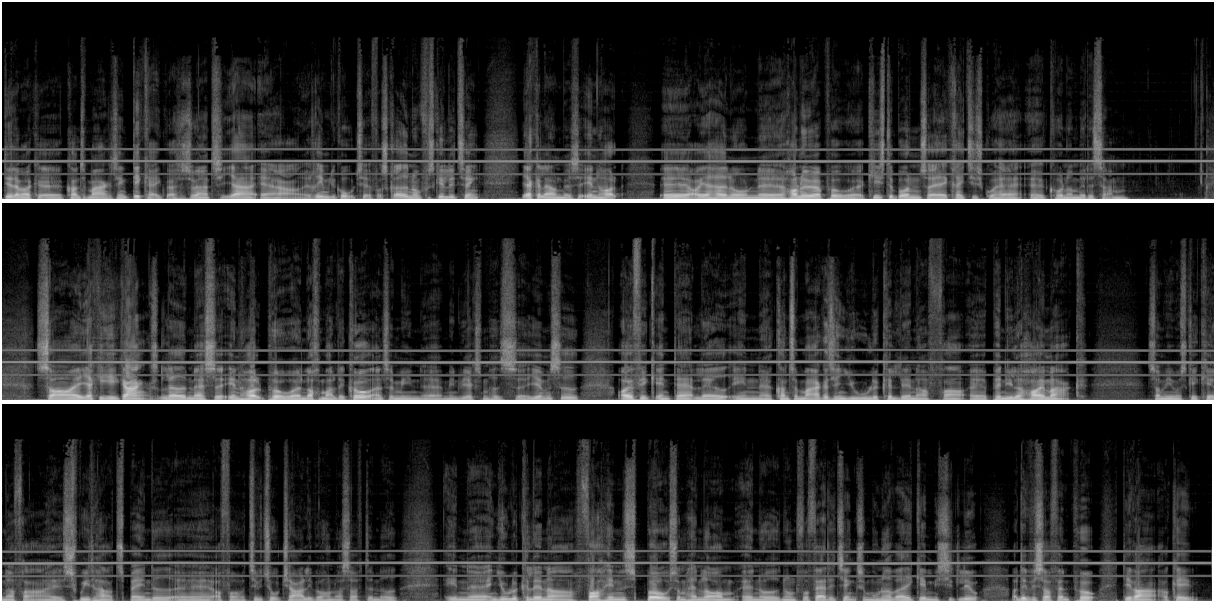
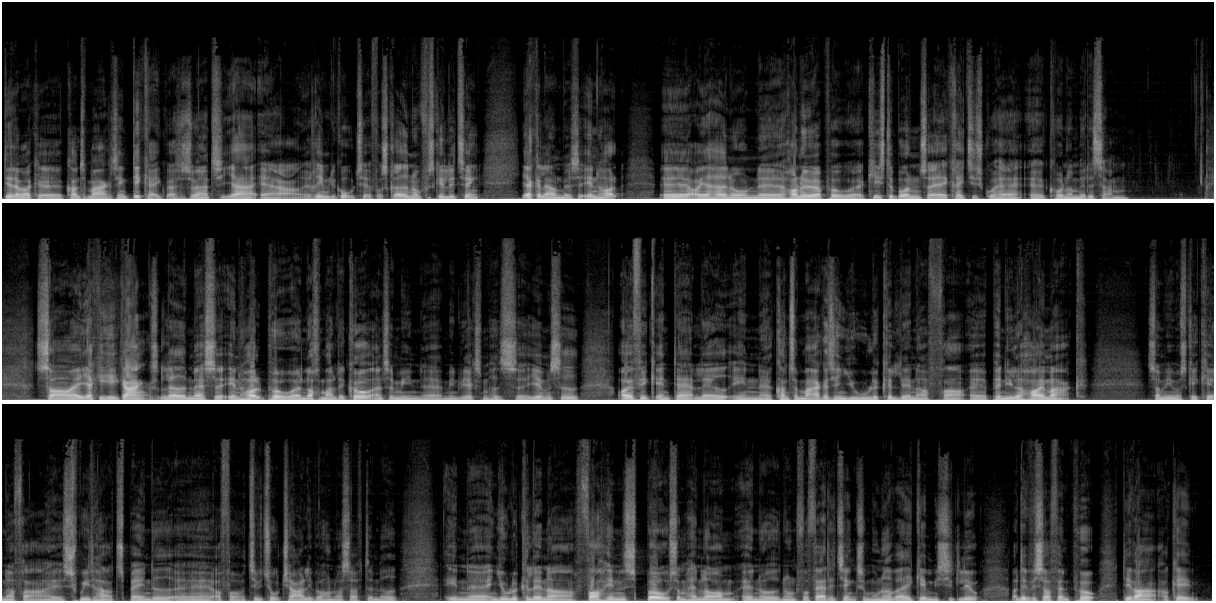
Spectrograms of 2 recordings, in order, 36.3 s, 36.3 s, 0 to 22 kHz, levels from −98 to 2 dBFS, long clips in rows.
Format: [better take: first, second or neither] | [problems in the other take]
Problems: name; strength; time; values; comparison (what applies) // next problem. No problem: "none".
second | high-pitched whine; noticeable; throughout; 4.5 kHz, 15 dB below the speech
